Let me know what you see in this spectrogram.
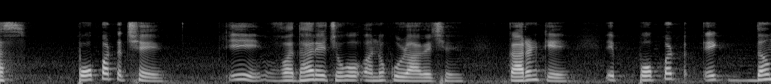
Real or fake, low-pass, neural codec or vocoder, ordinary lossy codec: fake; 7.2 kHz; autoencoder, 48 kHz, 32 numbers a frame, DAC-VAE, trained on Japanese speech; none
